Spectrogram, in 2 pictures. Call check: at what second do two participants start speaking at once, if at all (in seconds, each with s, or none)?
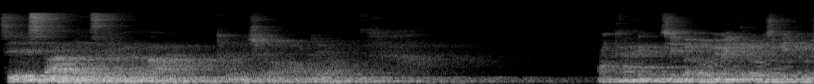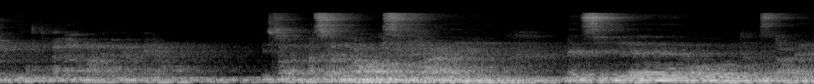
10.8 s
